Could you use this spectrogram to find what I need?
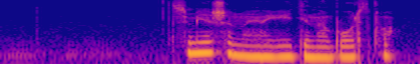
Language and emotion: Russian, sad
